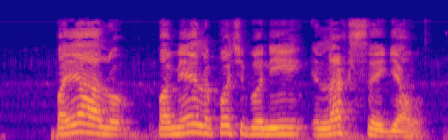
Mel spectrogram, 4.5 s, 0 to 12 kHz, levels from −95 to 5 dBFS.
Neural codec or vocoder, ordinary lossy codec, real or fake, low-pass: none; MP3, 96 kbps; real; 7.2 kHz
